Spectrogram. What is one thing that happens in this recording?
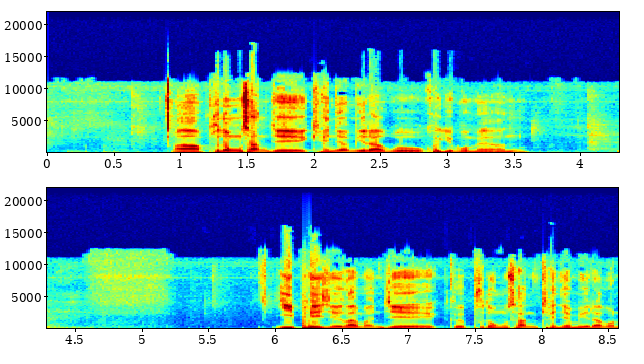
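A middle-aged man speaks with animation through a microphone, heard over a loudspeaker.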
